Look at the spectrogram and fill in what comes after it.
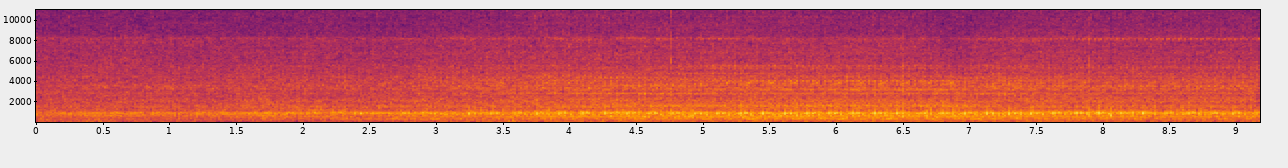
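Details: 2011 Range Rover engine held at raised revs under electrical load (high beams on) during an alternator load test; smooth, even note climbing gradually, no knocks or misses; alternator and battery tested good.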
